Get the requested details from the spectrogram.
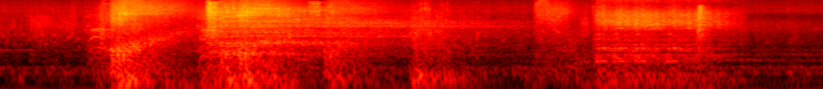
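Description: Magic spells whoosh and burst in loud bursts.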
